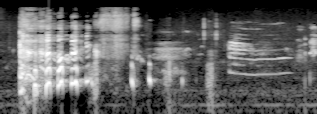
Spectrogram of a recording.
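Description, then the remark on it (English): Several cats yowl and meow, a loud drawn-out wavering cry first, then shorter meows and a long tonal caterwaul near the end, with no talking. “Uh-oh, the podcats are getting restless.”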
